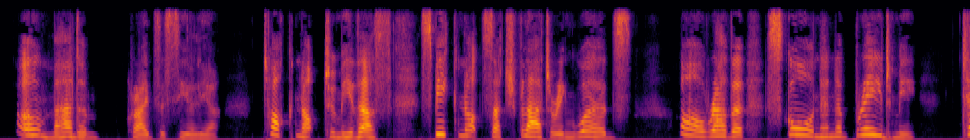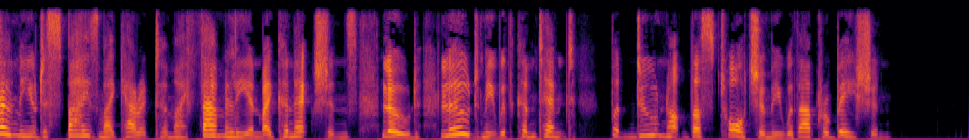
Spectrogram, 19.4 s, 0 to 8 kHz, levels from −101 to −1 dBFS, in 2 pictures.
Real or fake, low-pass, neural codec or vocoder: real; 7.2 kHz; none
